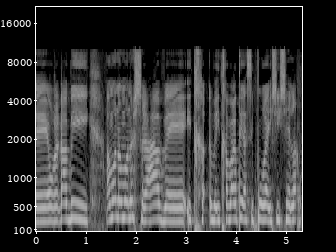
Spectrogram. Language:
Hebrew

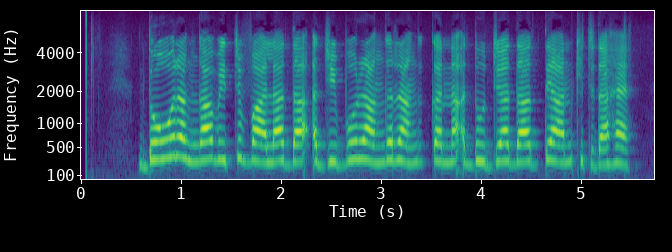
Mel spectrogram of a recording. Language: Punjabi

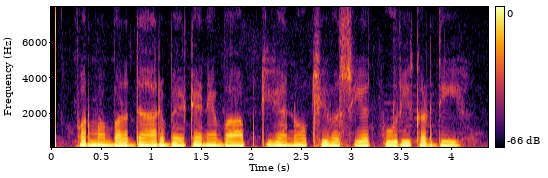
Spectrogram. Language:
Urdu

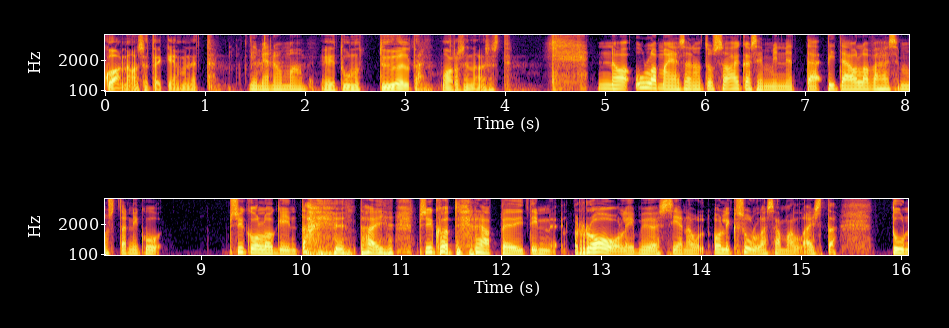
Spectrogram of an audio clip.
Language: Finnish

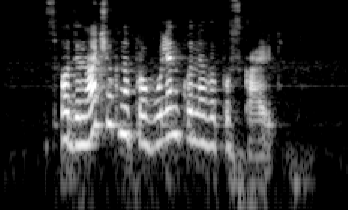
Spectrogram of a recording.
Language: Ukrainian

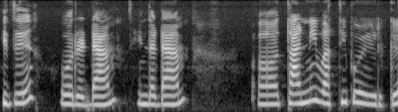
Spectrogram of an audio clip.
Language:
Tamil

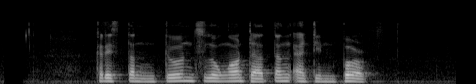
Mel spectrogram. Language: Javanese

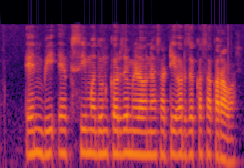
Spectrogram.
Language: Marathi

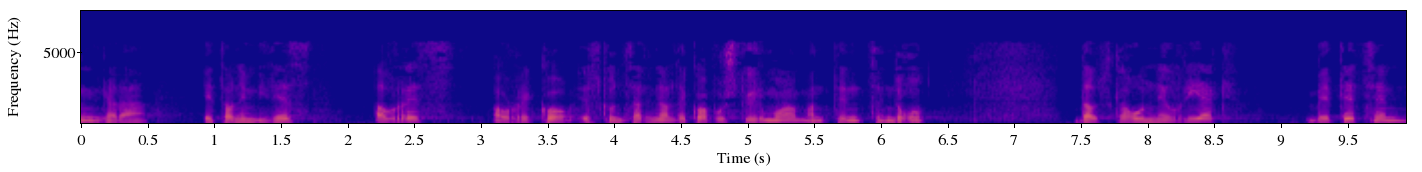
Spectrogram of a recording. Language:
Basque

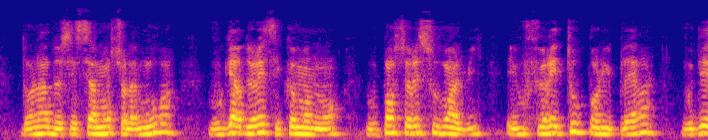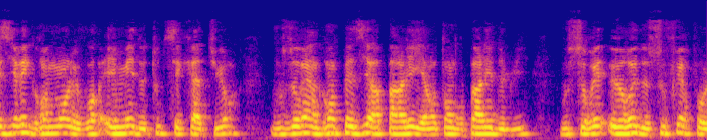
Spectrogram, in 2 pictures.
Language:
French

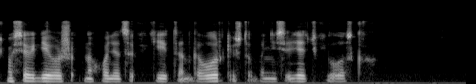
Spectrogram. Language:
Russian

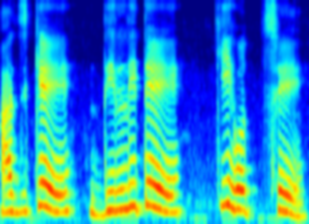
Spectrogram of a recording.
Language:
Bangla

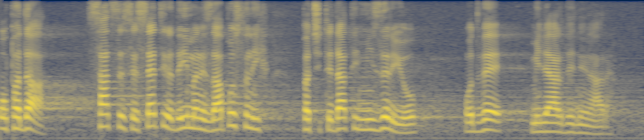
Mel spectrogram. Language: Serbian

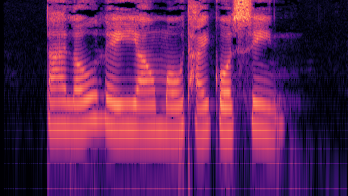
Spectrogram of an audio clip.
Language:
Cantonese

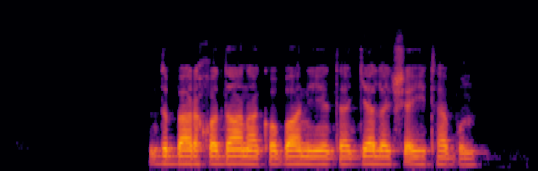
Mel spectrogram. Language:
Kurdish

